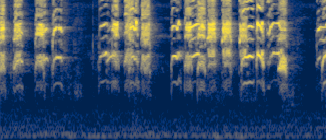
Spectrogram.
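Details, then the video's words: Sooty-headed bulbul in lively 'gacor' song: clipped bursts of shrill chirping and squeaky, chattering notes, grouped into short phrases roughly every half second with small pauses between them. "Suara Burung Kutilang Gacor"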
